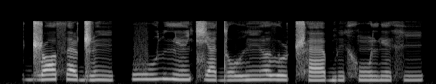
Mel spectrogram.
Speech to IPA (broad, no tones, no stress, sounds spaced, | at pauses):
ɖ͡ʐ ɒ θ æ ɖ͡ʐ ĩ | v u ʎ lʲ ẽ t͡ɕ æ d o ɣ ĩ ə̯ ð u ʈ͡ʂʰ æ b ĩ x ũ lʲ ɾʲ ẽ x i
